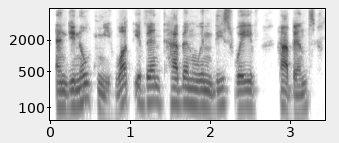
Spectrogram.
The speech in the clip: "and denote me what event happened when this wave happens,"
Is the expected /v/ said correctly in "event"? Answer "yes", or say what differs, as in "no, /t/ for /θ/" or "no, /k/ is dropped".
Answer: yes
